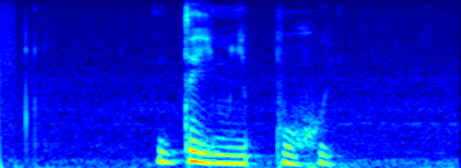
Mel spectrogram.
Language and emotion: Russian, angry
